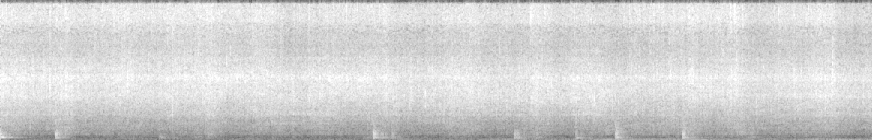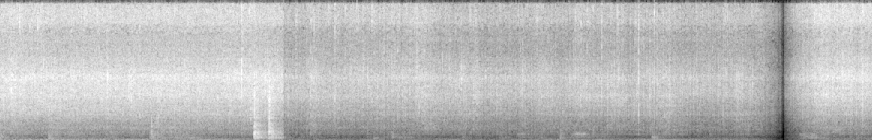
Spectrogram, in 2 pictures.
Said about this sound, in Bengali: চাল আর ডালটাকে মশলার সাথে খুব ভালো করে আমি কষিয়ে নেব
